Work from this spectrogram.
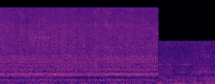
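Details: Honey bees and companion insects on a honey filter, a steady droning buzz for about three seconds, then the sound turns duller and muffled toward the end.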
